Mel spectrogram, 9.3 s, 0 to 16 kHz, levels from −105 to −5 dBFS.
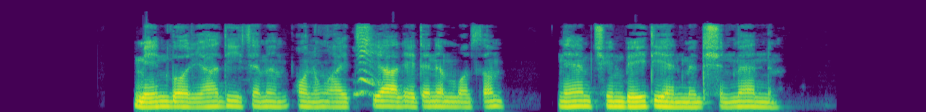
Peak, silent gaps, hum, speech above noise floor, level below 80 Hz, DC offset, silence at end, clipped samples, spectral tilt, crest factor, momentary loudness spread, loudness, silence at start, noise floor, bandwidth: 0 dBFS; 5.40-5.58 s; none; 51 dB; -54 dBFS; under 0.1%; 1.5 s; under 0.1%; -6 dB/octave; 16 dB; 8 LU; -15 LUFS; 1.35 s; -65 dBFS; 8 kHz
